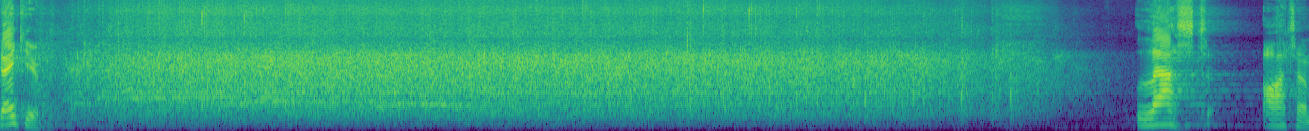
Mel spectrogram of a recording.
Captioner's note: applause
